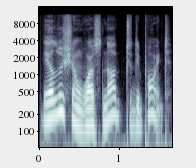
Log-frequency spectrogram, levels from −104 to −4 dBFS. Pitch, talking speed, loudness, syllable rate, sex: 155 Hz, 250 wpm, -18 LUFS, 5.5 syllables/s, male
